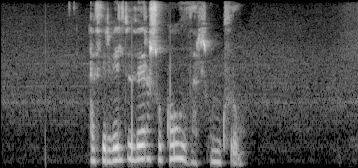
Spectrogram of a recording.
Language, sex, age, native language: Icelandic, female, 40-49, Icelandic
